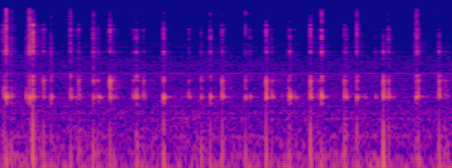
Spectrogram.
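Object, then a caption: Small inlaid wooden box. A small, hollow wooden box with striped marquetry inlay, held in both hands, is tapped with long nails in a quick, irregular run of about two dozen taps. Each tap is a short, dry, bright click that dies away almost instantly, with a faint hollow tone under the clicks.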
